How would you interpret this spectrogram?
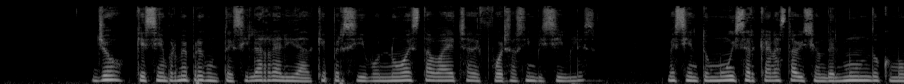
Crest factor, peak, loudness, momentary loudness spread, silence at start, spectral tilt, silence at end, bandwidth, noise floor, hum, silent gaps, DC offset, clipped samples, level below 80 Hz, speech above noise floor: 20 dB; -14 dBFS; -33 LUFS; 8 LU; 0.9 s; -4 dB/octave; 0 s; 16 kHz; -67 dBFS; none; none; under 0.1%; under 0.1%; -62 dBFS; 33 dB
